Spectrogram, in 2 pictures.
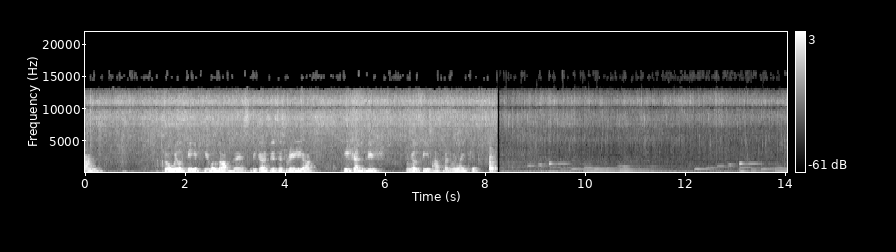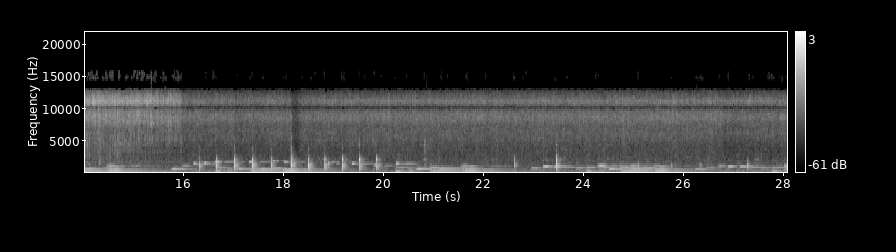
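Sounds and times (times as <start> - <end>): light background music: 1.5 - 7.8, 8.7 - 28.0.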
